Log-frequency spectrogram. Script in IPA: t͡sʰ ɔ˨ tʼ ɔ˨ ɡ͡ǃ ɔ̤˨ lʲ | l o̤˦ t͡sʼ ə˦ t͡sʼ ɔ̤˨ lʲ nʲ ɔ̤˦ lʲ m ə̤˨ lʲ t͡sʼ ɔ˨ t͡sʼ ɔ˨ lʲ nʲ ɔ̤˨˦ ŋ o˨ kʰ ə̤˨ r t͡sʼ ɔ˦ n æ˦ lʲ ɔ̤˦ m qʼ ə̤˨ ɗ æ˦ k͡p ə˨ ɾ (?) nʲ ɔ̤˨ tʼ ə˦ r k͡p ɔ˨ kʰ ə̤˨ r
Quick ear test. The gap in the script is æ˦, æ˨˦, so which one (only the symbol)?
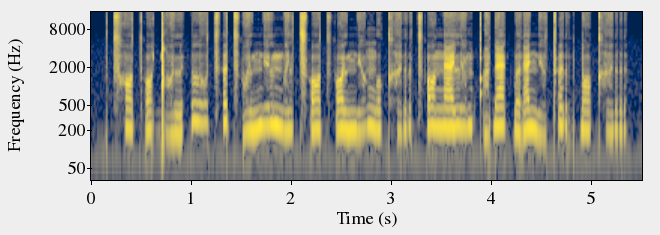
æ˦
